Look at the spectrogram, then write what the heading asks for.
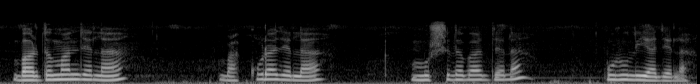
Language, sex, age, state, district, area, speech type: Santali, female, 30-45, West Bengal, Birbhum, rural, spontaneous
